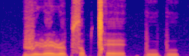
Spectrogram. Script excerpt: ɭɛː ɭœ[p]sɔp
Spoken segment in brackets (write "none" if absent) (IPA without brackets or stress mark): p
